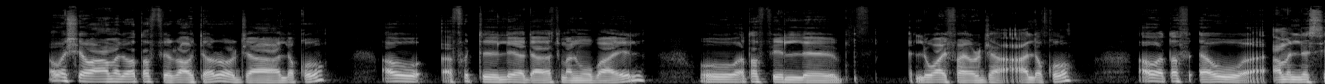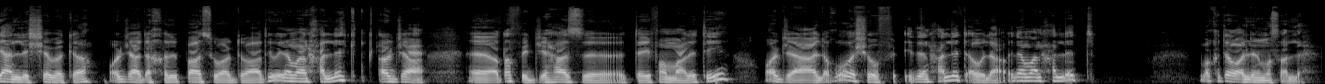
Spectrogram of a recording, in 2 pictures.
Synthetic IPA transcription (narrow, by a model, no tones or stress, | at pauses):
ʔawːalʃiːwʕaʕmaluʔɑt̪ˤɑfːirˤːɑːwt̪ɑɾˤwʔɑɾˤd͡ʒaʕʔlɪqu | ʔawʔa̰fut̪leːʕd̪aːlat̪malmʊbaːjɪl | wʔɑ̰t̪ˤɑfːil | lwaːjfajɑɾˤd͡ʒa̰ʕa̰lɪqu | ʔa̰wʔt̪ˤawʔa̰malnɪsjaːnlɪʃːaβakawʔɑ̰ɾˤd͡ʒaʕʔad̪axɪlɪlbaːswɑɾˤd̪uhaːðiwʔɪðamanħalːɪkʔɑɾˤd͡ʒaʕʔɑt̪ˤɑfːild͡ʒɪɦaːz̰t̪ːalfoːnmaːlɪt̪iwʔɑ̰ɾˤd͡ʒaʕʔaʕlɪ̰quwʔaʃuːfʔɪ̰ðanħa̰lːt̪ʔa̰wla̰wʔɪ̰ðamanħalːɪt̪ | bɑqt̪awalɪlmʊsˤɑ̰lːɪ̰ħ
